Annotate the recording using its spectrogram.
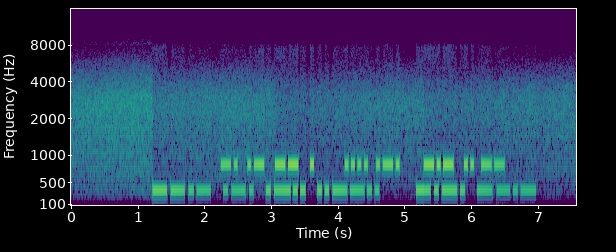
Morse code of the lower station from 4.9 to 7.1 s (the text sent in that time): CQ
